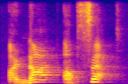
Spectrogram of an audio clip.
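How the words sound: It is said in a tense, upset tone. The speaker actually is upset despite the words.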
